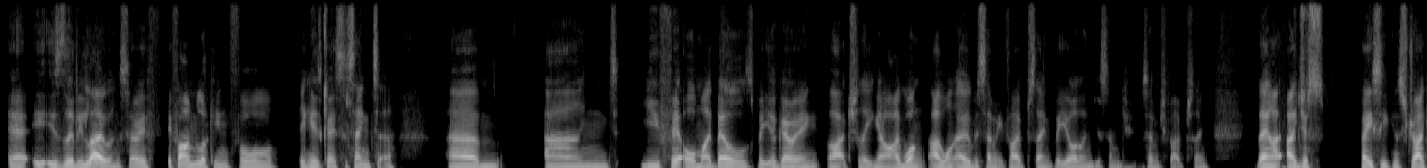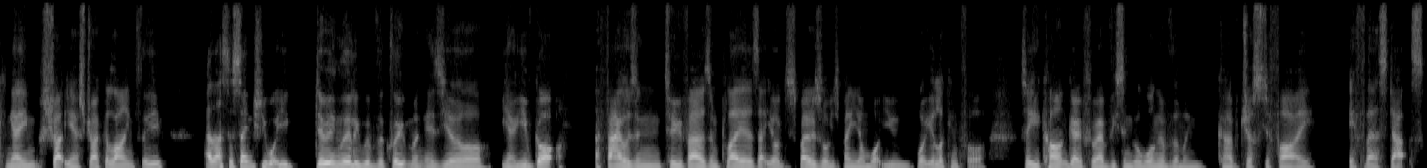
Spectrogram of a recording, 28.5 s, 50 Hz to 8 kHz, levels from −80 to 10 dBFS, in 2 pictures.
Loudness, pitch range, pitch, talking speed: -25 LUFS, 100-115 Hz, 105 Hz, 225 wpm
